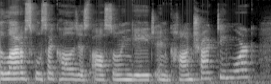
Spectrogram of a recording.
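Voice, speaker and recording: A woman with a Spanish accent and fairly high pitch speaks at a moderate pace on a very clean recording with a silent background. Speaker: school psychologist. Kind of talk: informational talk. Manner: casual, with fillers.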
